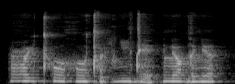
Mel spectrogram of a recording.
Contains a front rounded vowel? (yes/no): yes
